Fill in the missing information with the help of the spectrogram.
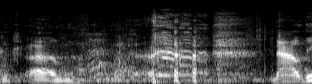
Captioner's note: laughter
